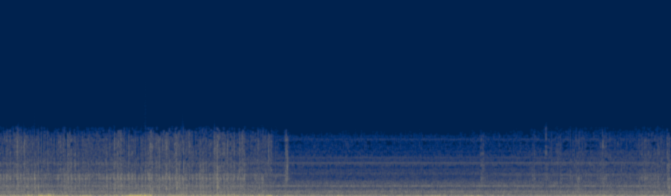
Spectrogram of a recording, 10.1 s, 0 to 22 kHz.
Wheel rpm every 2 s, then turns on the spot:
20, 20, 10, 0, 0.
0-6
